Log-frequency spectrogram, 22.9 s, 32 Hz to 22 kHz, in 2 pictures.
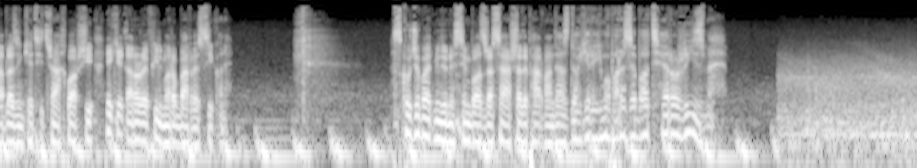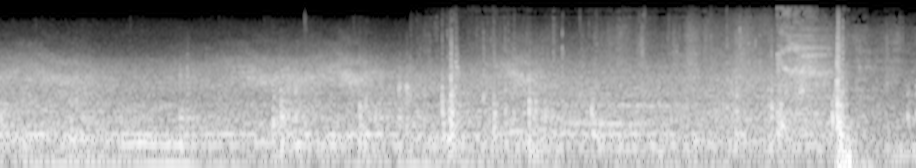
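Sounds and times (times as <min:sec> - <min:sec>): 
speech: 0:00.0 - 0:03.0, 0:03.7 - 0:03.9, 0:04.9 - 0:09.2
car engine rumble: 0:00.0 - 0:22.9
sharp knocks: 0:14.7 - 0:19.0
slam-like thud: 0:21.8 - 0:22.4.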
